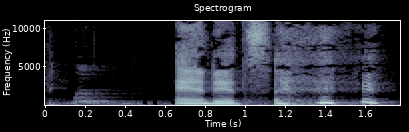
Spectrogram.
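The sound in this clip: A small dog lying on someone's lap gives a few short, yelping barks in quick succession, each sharp and fairly loud, after a quieter low murmur at the start.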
